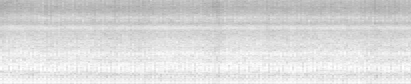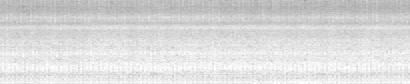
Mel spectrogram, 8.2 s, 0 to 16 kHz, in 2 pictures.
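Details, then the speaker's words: Homelite generator, 389cc Honda engine, after repairing poor fuel flow and dirty carburetor (ripped carb base gasket left unreplaced); steady fast even chugging, rattly top end, no misses or surging: running normally. "I forgot to change it, but whatever. It runs. It's good enough for what I need it for."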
